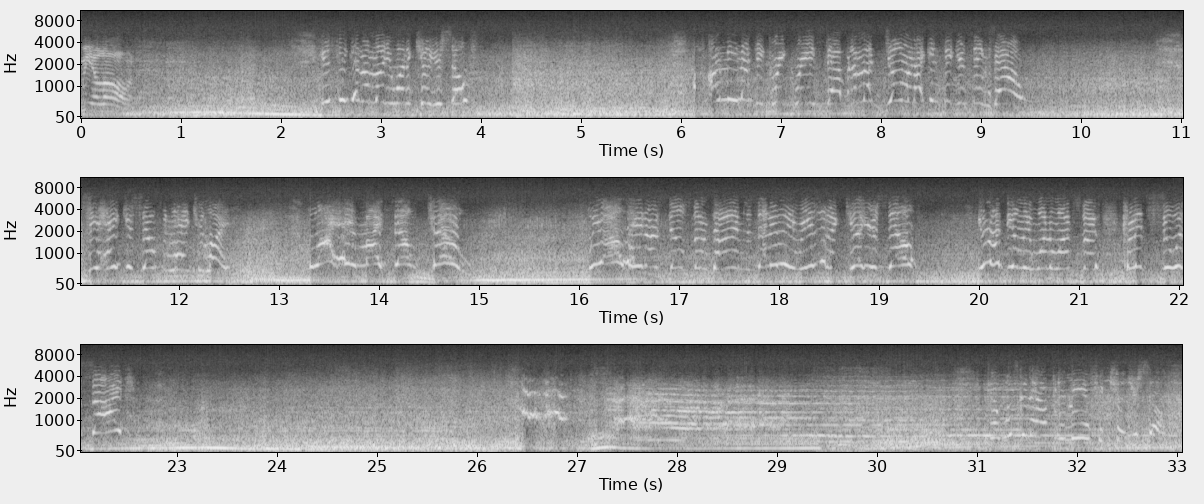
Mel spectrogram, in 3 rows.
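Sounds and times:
car engine and road noise: 0.0 - 33.0
voices: 2.2 - 4.0, 5.9 - 9.6, 10.8 - 15.0, 16.0 - 22.9, 26.4 - 33.0.

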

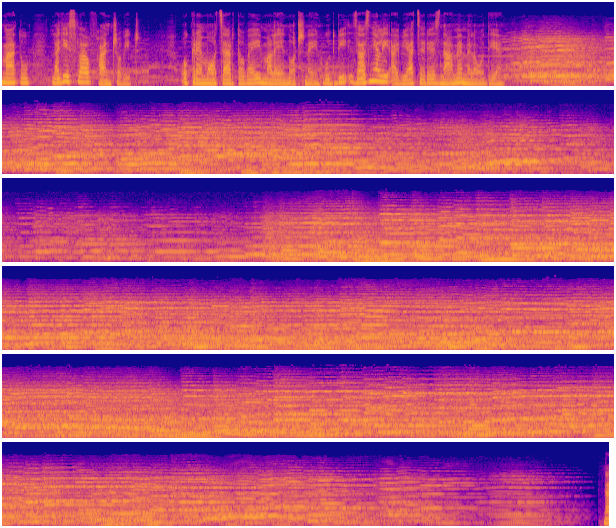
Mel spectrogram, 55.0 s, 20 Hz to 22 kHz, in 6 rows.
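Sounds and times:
string ensemble playing classical music: 0.0 - 55.0.

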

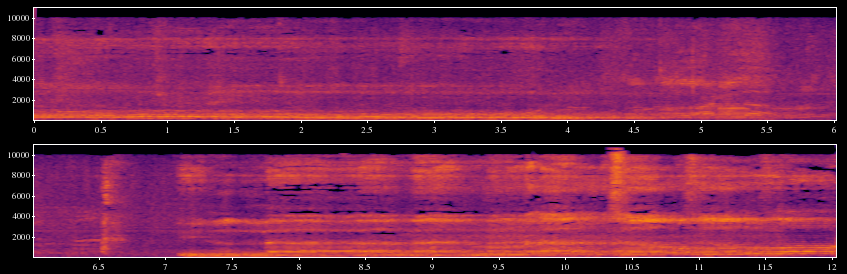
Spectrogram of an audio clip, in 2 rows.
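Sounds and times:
man reciting melodically: 0.0 - 5.7, 7.1 - 12.0.

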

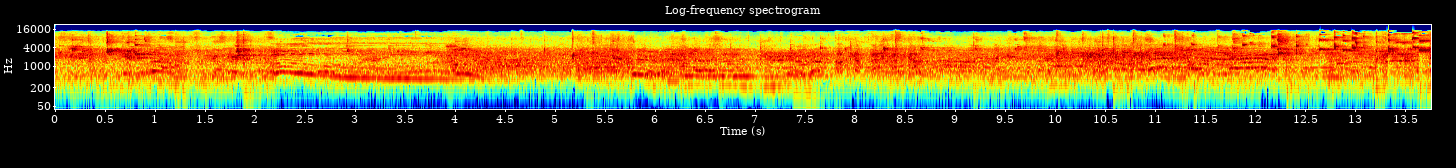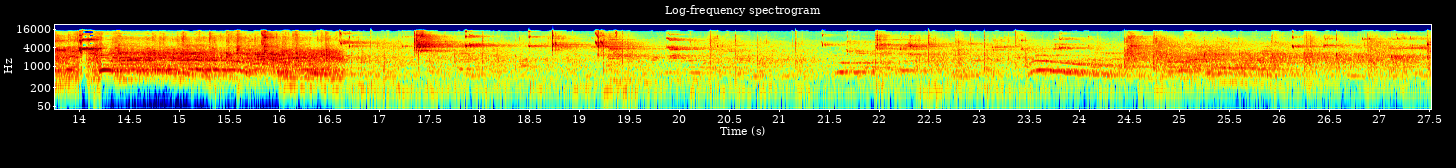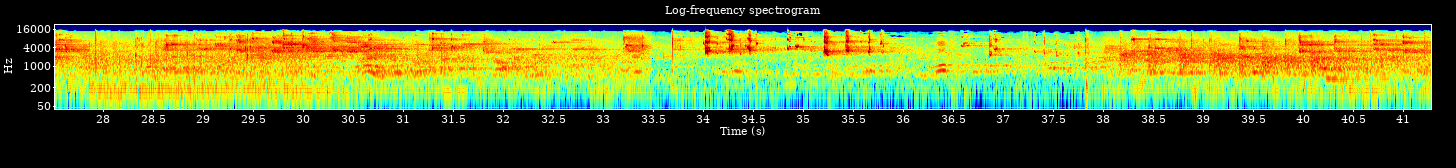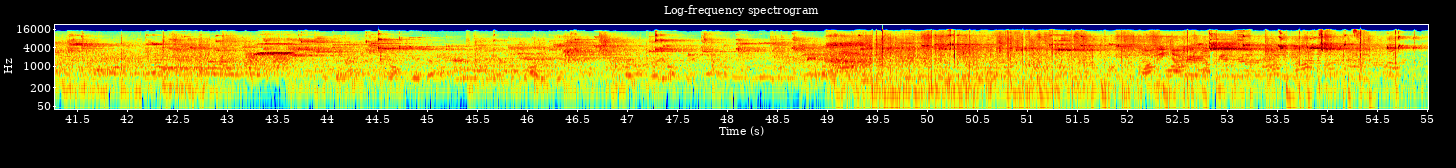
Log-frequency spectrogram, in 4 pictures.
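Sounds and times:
echoing voices in a hall: 0.0 - 55.0
basketball bouncing on hardwood: 49.4 - 55.0.

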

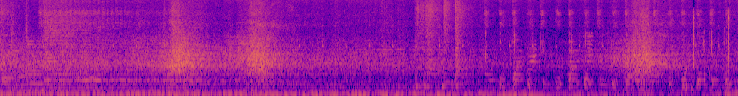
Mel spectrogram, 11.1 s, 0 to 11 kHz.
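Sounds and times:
car road and engine rumble: 0.0 - 11.0
vehicles passing: 0.0 - 11.0.

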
